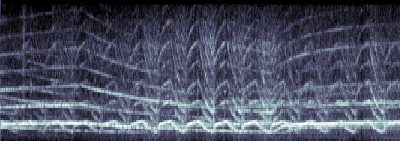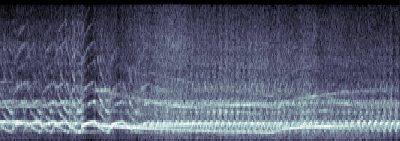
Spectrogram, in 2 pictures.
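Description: Electronic sirens of a fire-rescue ambulance and police SUVs sounding together: slow wails rising and falling, overlaid by fast yelping sweeps, giving way about seven seconds in to a rapid warbling tone.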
